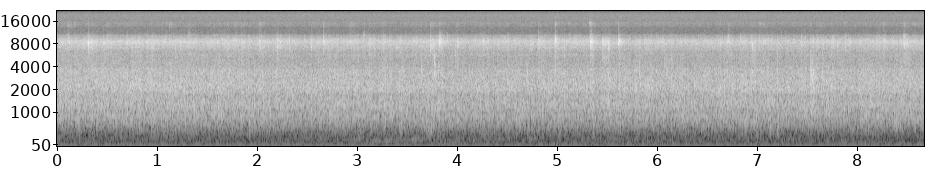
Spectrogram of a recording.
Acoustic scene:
street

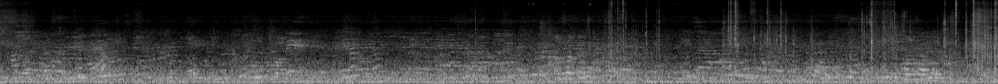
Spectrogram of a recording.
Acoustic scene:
crowded indoor space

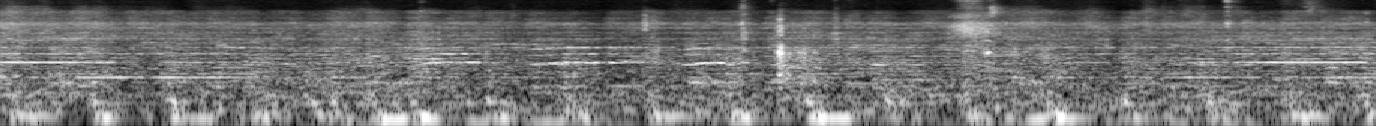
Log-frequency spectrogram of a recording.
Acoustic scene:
restaurant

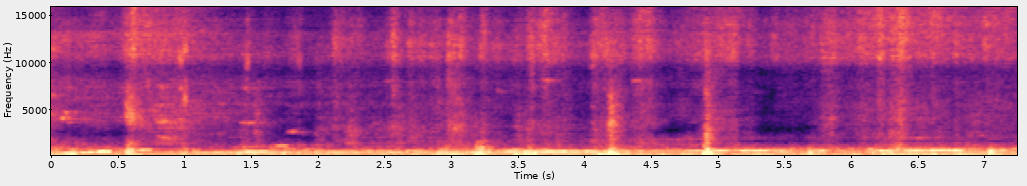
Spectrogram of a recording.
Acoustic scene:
bus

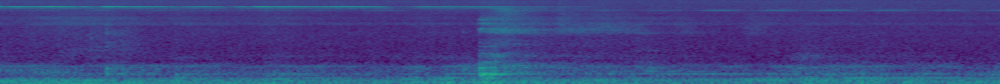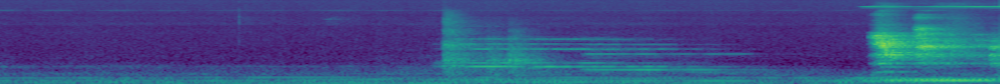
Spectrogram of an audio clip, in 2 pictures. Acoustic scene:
elevator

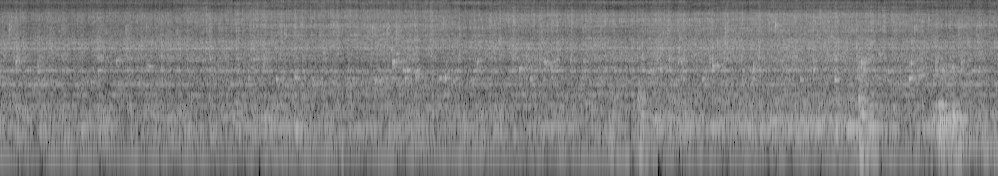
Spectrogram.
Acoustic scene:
restroom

